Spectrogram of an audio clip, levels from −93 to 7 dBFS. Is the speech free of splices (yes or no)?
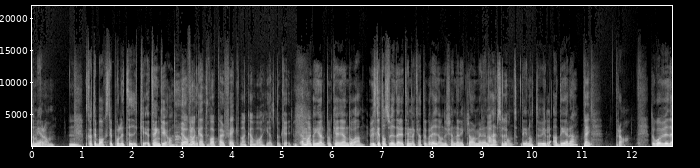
no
